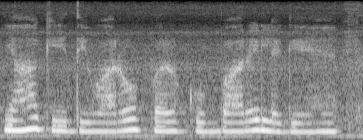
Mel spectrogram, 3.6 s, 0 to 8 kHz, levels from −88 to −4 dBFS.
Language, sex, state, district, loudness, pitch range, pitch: Hindi, female, Uttar Pradesh, Saharanpur, -14 LUFS, 190-215 Hz, 195 Hz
